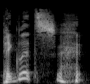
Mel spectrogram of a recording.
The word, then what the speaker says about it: pglets: And what's kind of fun is the little packages are called pglets, L-E-T-S, so it's like you kind of pronounce it piglets, and they're Postgres applets.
